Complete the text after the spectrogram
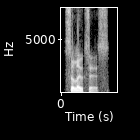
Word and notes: psilosis: British English

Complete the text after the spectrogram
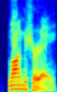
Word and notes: lingerie: American English

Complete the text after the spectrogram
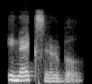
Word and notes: inexorable: Indian

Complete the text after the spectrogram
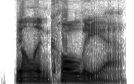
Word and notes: melancholia: American English

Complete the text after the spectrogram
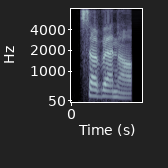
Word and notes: savannah: Indian

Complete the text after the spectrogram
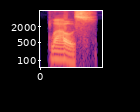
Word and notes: blouse: American English

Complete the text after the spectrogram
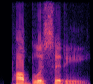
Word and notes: publicity: American English

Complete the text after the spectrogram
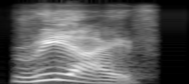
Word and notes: reive: Indian

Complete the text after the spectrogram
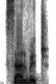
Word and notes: salvage: Indian

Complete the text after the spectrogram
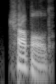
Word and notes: troubled: American English

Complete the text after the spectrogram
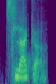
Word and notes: slacker: Indian

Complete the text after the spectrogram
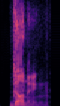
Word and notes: darning: British English

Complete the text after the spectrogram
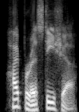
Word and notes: Hyperesthesia: American English

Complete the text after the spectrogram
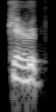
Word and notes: Carib: Indian

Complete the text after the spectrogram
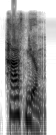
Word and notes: hafnium: Indian

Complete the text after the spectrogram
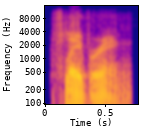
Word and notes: flavouring: American English

